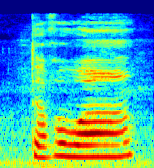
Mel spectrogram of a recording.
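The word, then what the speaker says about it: trois: تغوى الإس برضو مش منطوقة.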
